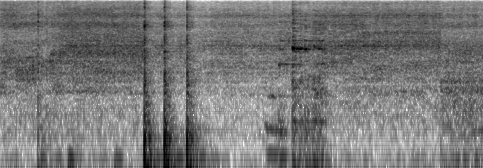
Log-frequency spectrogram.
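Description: Chicken frying briefly in a pan before hoisin sauce goes in: a steady sizzle runs throughout, broken by a quick cluster of three sharp utensil knocks and a later clink.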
